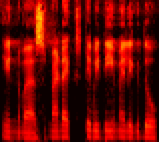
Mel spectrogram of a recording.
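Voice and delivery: mumbled model answer; quick murmured answer. Shown as a demonstration. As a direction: answer for the class under the breath. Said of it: "फटाफट बोलो".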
